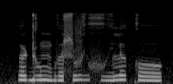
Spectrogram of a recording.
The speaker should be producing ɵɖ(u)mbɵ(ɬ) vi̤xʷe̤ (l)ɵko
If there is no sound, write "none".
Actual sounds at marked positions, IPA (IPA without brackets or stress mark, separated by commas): u, ɬ, l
